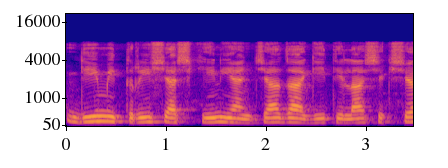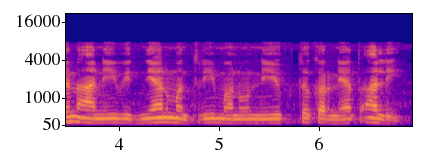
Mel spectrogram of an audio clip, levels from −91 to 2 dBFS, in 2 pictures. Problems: none marked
